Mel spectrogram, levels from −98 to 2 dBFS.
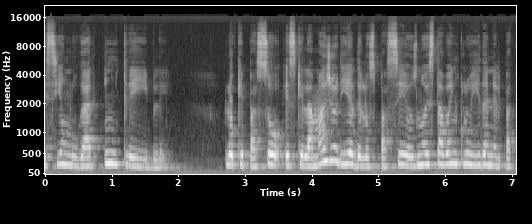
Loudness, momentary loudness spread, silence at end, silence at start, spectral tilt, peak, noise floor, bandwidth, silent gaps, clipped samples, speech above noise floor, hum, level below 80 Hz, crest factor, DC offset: -14 LUFS; 7 LU; 0 s; 0 s; -4 dB/octave; 0 dBFS; -45 dBFS; 16.5 kHz; none; under 0.1%; 31 dB; none; -46 dBFS; 14 dB; under 0.1%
